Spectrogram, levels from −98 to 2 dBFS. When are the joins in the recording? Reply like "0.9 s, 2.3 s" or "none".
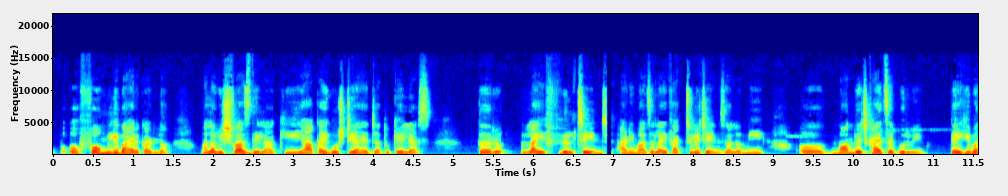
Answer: none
